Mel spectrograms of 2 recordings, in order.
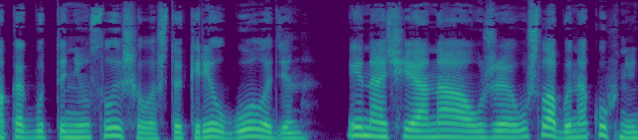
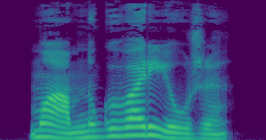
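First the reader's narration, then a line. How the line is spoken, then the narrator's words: Irritated. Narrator (Russian): раздраженно сказал Кирилл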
